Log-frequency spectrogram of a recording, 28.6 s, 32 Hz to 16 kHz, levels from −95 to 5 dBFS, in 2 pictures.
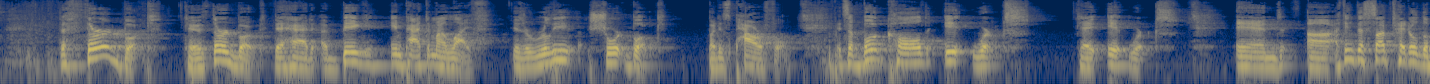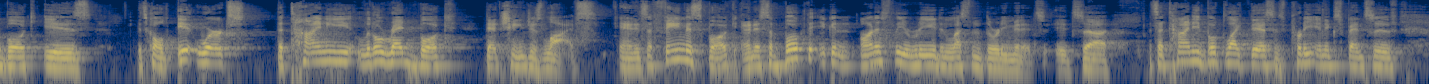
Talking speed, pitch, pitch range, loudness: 175 wpm, 145 Hz, 120-175 Hz, -25 LUFS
